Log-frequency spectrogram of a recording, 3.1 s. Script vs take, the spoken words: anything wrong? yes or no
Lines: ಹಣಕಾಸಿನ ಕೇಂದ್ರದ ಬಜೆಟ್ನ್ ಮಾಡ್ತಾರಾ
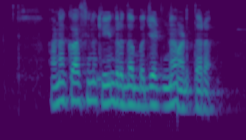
no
